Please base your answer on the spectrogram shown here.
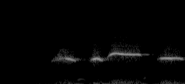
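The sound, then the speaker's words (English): A person whistles a short, out-of-tune tune alone. It is faint and breathy, with four or so wavering notes that slide slightly in pitch, separated by brief pauses. “Right, where you whistle? Let me whistle.”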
